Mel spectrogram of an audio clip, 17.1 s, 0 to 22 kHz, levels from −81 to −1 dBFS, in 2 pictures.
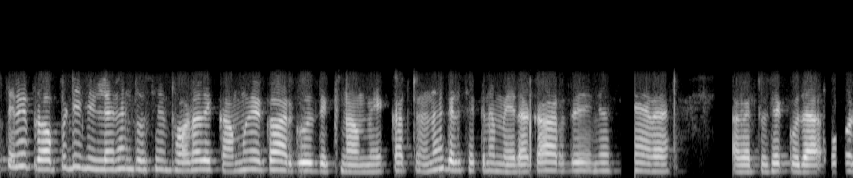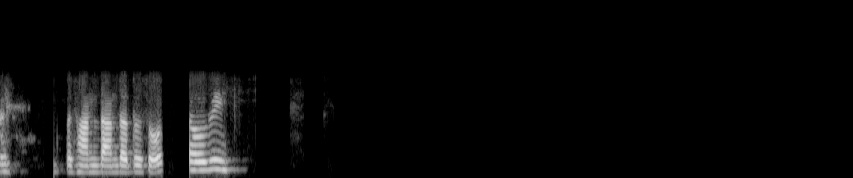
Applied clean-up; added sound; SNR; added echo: none; none; none; none.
